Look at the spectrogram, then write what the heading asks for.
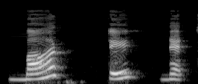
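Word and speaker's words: martinet: तो देखिए इसका प्रोनाउंसिएशन यहाँ पे दिया हुआ है मार्टिनेट।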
